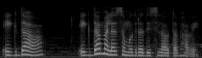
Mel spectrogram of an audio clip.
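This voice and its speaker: A woman voicing a restless, drifting young man who recalls things quietly and haltingly in a read-aloud story. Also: lowish voice. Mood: wistful. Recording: dull lo-fi with faint music.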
